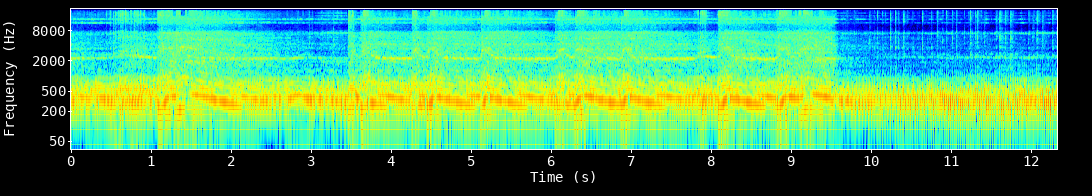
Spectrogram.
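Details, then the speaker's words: 372XP chainsaw on a bench run, roughly tuned, with good compression and chamber work. Quick blips up to a high scream carry a thin rattle from the noisy aftermarket clutch drum needle bearing. "when I Zing it up up I can hear the needle bearing on the clutch drum but that is afterm market so see if she'll start"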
